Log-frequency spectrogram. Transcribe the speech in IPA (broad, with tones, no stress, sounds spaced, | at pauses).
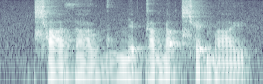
t͡ɕʰ ä˨ θ a˦ ʊ̯ ɡ u˦ n ɛ˦ ʔ ɡ a˦˨ ʊ̯ ŋ ä˦ ʔ t͡ɕʰ ɛ˦ ʔ m a˨ ɪ̯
